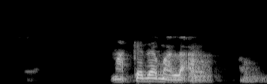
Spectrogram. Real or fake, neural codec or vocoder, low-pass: real; none; 3.6 kHz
